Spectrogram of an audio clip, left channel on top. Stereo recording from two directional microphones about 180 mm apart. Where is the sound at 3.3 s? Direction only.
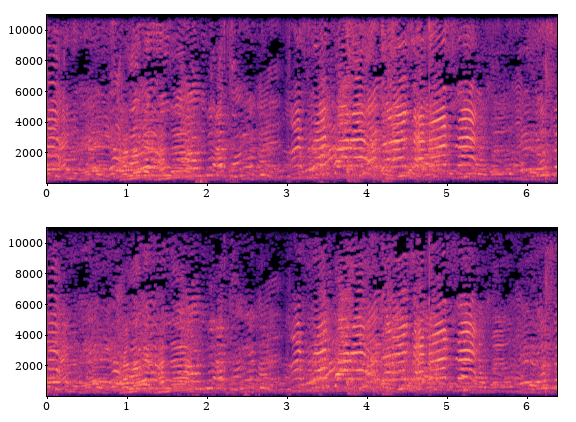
25° left (ahead or behind).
